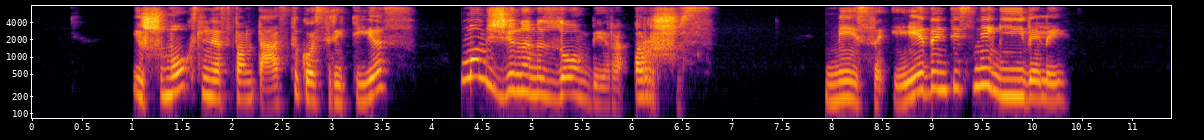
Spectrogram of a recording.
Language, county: Lithuanian, Vilnius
